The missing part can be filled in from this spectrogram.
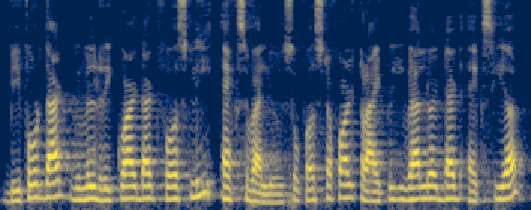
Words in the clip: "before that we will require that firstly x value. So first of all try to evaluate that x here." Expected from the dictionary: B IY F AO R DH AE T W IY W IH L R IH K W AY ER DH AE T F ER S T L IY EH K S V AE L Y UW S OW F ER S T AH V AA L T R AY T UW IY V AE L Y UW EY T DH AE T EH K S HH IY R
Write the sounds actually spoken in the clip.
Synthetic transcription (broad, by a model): B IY F AO R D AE T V IY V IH L R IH K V AY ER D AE T F ER S T L IY EH K S V AE L Y UW S OW F ER S T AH F AA L T R AY T UW IY V AE L Y UW EY T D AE T EH K S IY R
